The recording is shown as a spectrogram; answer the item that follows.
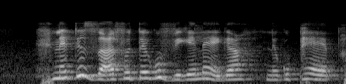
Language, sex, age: Swati, female, 20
